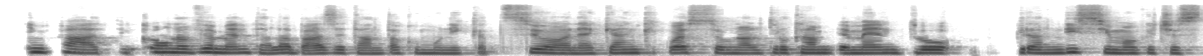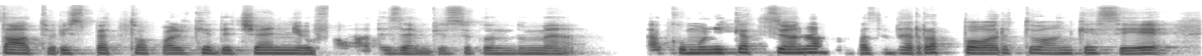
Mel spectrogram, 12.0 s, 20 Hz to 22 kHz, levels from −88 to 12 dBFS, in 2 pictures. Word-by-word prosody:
Infatti, 215 -4 +1
con 235 0 +3
ovviamente 215 -3 +3
alla 200 +3 +2
base 180 +2 +1
tanta 175 0 -3
comunicazione, 180 0 -1
che 195 - -1
anche 200 +1 -1
questo 205 0 +1
è - - 0
un 185 - -1
altro 185 +2 0
cambiamento 195 0 +2 0.2
grandissimo 205 -1 +2
che 195 - -5
c'è 185 - -1
stato 185 -1 +2
rispetto 180 0 -3
a 180 - -4
qualche 175 +2 -2
decennio 175 0 0
fa, 170 - -12
ad 165 - -11
esempio, 175 -1 -4
secondo 165 -1 -6
me. 165 -1 -5 0.3
La 190 - -2
comunicazione 205 +2 +2
alla 220 - +4
base 180 +1 -5
del 180 -1 -1
rapporto, 195 -2 +1
anche 180 +1 -2
se 185 0 +1
190 Hz, 175 wpm, -22 LUFS, 180-200 Hz, 0.3 s, alla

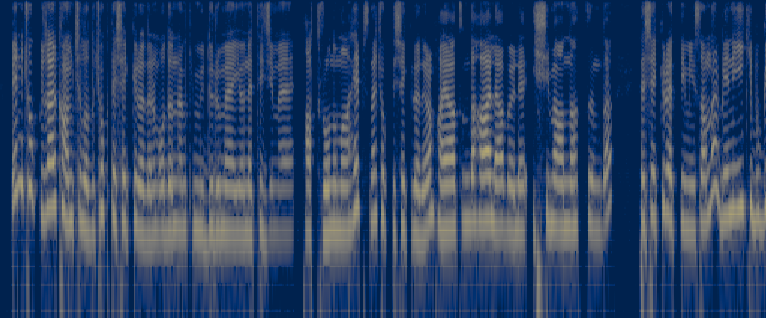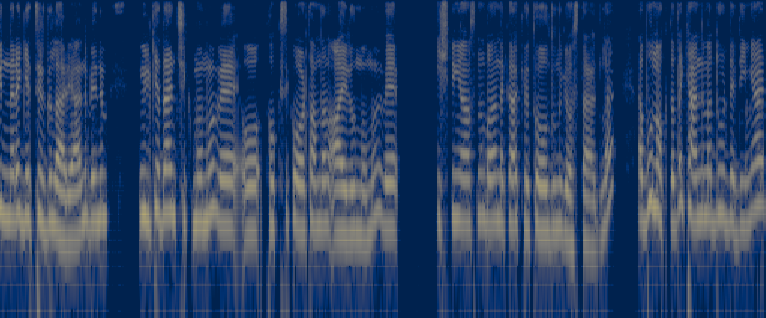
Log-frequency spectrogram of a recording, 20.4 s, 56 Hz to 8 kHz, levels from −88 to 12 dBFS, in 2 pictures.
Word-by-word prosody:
Beni 445 +3 +2
çok 425 -6 0
güzel 310 +3 +7
kamçıladı. 245 -6 +1
Çok 290 +4 -2
teşekkür 245 -2 0
ederim. 210 0 -1
O 215 +1 -2
dönemki 225 0 -2
müdürüme, 220 0 -1
yöneticime, 210 0 -5
patronuma 215 0 0
hepsine 270 -3 -1
çok 265 0 -3
teşekkür 220 -1 -3
ediyorum. 210 +6 +2
Hayatımda 235 +3 +3
hâlâ, 245 -2 +8
böyle, 220 0 -1
işimi 240 +2 0
anlattığımda 230 +3 -1 0.4
teşekkür 265 +4 0
ettiğim 245 -3 0
insanlar 250 - 0
beni 275 +2 +2
iyi 310 +1 +3
ki 300 -3 -1
bugünlere 265 0 +1
getirdiler. 250 -6 +1
Yani, 200 +7 0
benim 260 +1 0 0.4
ülkeden 280 +1 +2
çıkmamı 255 +2 -2
ve 240 -1 +1
o 215 0 -2
toksik 235 +3 -5
ortamdan 235 0 0
ayrılmamı 210 +4 -1
ve 230 -1 0 0.5
iş 255 -1 -4
dünyasının 260 0 -3
bana 245 0 +1
ne 245 -1 -3
kadar 235 0 0
kötü 235 -1 -4
olduğunu 220 +1 0
gösterdiler. 190 - -3 0.3
A, 255 -1 -1
bu 335 +1 +3
noktada 275 +1 -1
kendime 265 -3 -1
dur 275 -1 -5
dediğim 235 -1 -5
yer 315 +3 -2
240 Hz, 160 wpm, -32 LUFS, 220-265 Hz, 0.5 s, hâlâ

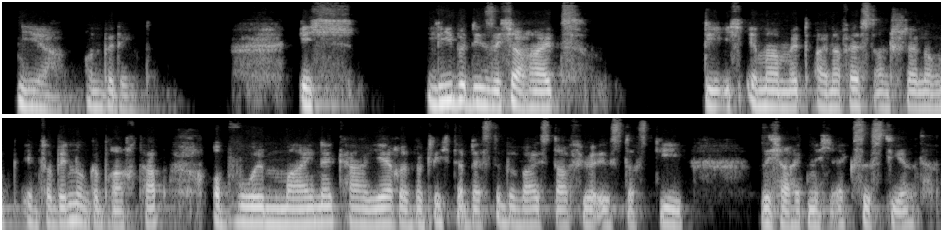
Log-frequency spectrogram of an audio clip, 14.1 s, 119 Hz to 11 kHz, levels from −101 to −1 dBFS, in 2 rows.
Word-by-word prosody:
Ja, 145 -6 -2 0.2
unbedingt. 145 -5 -5 1.1
Ich 175 -2 0 0.5
liebe 195 +2 +7
die 175 0 +5
Sicherheit, 155 -2 +3 0.9
die 155 -1 +1
ich 155 - -4
immer 160 -4 +3
mit 155 +2 0
einer 150 0 0
Festanstellung 145 -2 -2
in 150 -4 -6
Verbindung 150 +2 +1
gebracht 135 -1 -4
habe, 145 0 -1 0.3
obwohl 155 +1 +3
meine 145 +1 +3
Karriere 145 -1 +1
wirklich 145 +2 -4
der - - -2
beste 140 0 -4
Beweis 145 -1 -3
dafür 140 +1 -2
ist, 140 0 -4
dass 135 - -8
die 140 -3 -3 0.5
Sicherheit 135 -2 -1
nicht 135 - -4
existiert. 140 -1 -5
145 Hz, 130 wpm, -24 LUFS, 140-155 Hz, 1.1 s, liebe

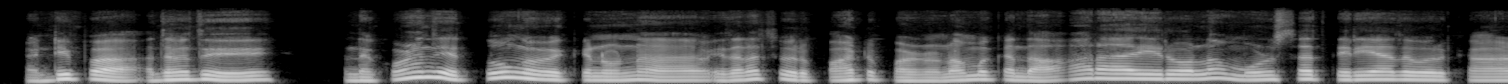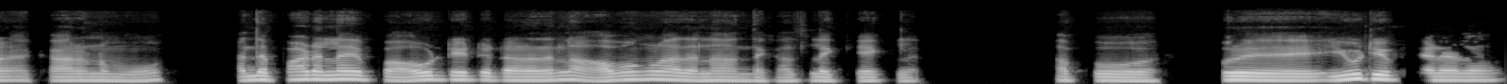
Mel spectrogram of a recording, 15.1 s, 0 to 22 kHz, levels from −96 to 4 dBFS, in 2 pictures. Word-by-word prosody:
கண்டிப்பா. 170 +8 +2 0.2
அதாவது 155 +5 +2 0.6
அந்த 125 0 -2
குழந்தைய 220 +5 +3 0.2
தூங்க 220 0 +3
வைக்கணுன்னா, 145 0 0 0.3
எதனாச்சும் 165 +6 -1
ஒரு 135 - -2
பாட்டு 140 +4 -1
பாடணும். 120 0 -2
நமக்கு 155 +3 -1
அந்த 130 -3 0 0.2
ஆராரிலோம் 190 -1 +2
முழுசா 160 +3 -1 0.2
தெரியாத 160 +1 +1
ஒரு 140 -1 +1
கா 130 - -4 0.4
காரணமோ! 130 -1 -2 0.5
அந்த 150 +3 +2
பாடெல்லாம் 165 +1 +3
இப்போ 150 -3 -6
அவுட் 150 +2 +1
டேட்டடா 145 -2 0
ஆனதுனால, 135 +4 +1
அவுங்களும் 160 +4 +1
அதெல்லாம் 130 -1 0
அந்த 120 -1 -4
காலத்தில 120 +2 -4
கேட்கல. 120 -1 -6 0.8
அப்போ 130 0 -7 0.6
ஒரு 145 0 +6 0.5
YouTube 175 -2 +4
சேனல 135 -1 0
150 Hz, 130 wpm, -23 LUFS, 130-165 Hz, 0.8 s, ஒரு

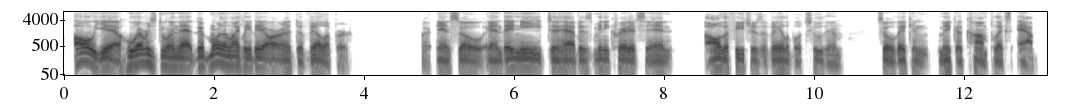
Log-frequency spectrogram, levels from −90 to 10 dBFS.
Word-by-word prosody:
Oh, 150 0 +8
yeah. 100 +2 +4
Whoever's 120 +1 +3
doing 100 -2 +1
that, 100 -2 +4
they're 105 0 +3
more 130 +4 +3
than 115 -2 +4
likely, 110 -4 +2
they 95 0 +3
are 85 -2 +3
a 80 -1 -2
developer. 85 -2 -3 1.0
Uh, - - -14
and 80 -1 -2
so, 80 -3 -1
and 80 -1 -3
they 90 +2 +3
need 95 -3 -1
to 85 -2 -1
have 80 0 +1
as 75 -4 -5
many 90 -1 -4
credits 85 -2 -1
and 75 -1 -4 0.4
all - - +3
the - - 0
features 80 -5 -5
available 80 +2 -3
to - - -6
them, - - -11 0.4
so 75 - -1
they 80 +1 0
can 70 -4 -10
make 80 0 -4
a - - -5
complex - - -3
app. - - -1
85 Hz, 175 wpm, -23 LUFS, 80-100 Hz, 1.0 s, Oh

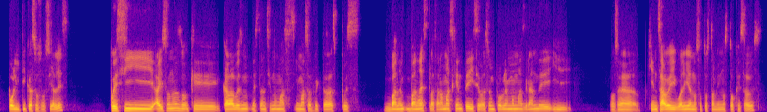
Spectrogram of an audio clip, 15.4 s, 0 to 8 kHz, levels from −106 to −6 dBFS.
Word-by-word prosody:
políticas 125 +2 +3
o 125 - -3
sociales, 115 +8 -3 0.8
pues, 145 -4 +7
si 135 -2 +5
hay 130 +1 +5
zonas 145 +2 -1
dond 130 -2 -2
que 115 -3 -2
cada 120 -1 +6
vez 125 +1 +1 0.2
están 120 -1 -5
siendo 120 0 -4
más 120 -1 -5
y - - -8
más 120 0 -3
afectadas, 120 -1 -3
pues, 115 -1 -7 0.5
van 120 -1 +1
a 130 - +1
van 120 0 0
a - - +3
desplazar 115 -4 -4
a - - -2
más 125 +1 -1
gente, 135 +1 0
y 135 - +2
se - - -4
va - - -2
a - - -2
hacer 125 - -5
un 120 - -2
problema 125 0 -1
más 125 -1 -3
grande 130 +2 -2
y, 115 -3 -6 0.8
o 110 -1 -7
sea, 105 -1 -1 0.2
quién 115 +1 0
sabe, 120 +3 +7
igual 110 0 +2
y - - +3
a - - +1
nosotros 115 0 -6
también 110 0 -5
nos 115 - -8
toque, 115 +2 -6
¿sabes? - - -5
120 Hz, 190 wpm, -23 LUFS, 115-130 Hz, 0.8 s, pues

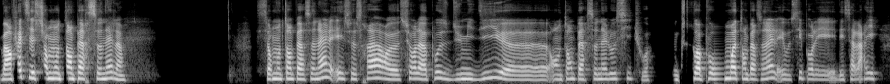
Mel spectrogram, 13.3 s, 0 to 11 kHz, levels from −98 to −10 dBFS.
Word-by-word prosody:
Bah, 195 +1 +9
en - - +7
fait, 270 +7 +3
c'est 235 -3 +3
sur 235 +1 0
mon 220 -1 +3
temps 220 +1 +5
personnel. 210 -3 +2 2.0
Sur 200 - -3
mon 210 -1 +1
temps 210 +1 +1
personnel 210 +5 +2
et 220 0 -2
ce 210 -1 -6
sera, 230 +3 +3 0.2
r - - -2
heu, - - -9
sur 220 +4 -3
la 195 -2 +4
pause 225 +1 -5
du 190 +2 -7
midi, 210 +6 -2
heu, 170 -3 -2
en 190 0 -6
temps 210 +2 -5
personnel, 200 +1 -3
aussi, 215 +1 -8
tu - - -16
vois? 160 0 -14 0.3
Donc, 175 - -10 0.2
soit 210 -2 +6
pour 210 -1 -5
moi, 225 0 +5
temps 205 -2 -4
personnel 200 +4 0
et - - -7
aussi 185 +6 -10
pour 200 -2 -6
les 180 -2 -8
les 180 0 -10
salariés. 220 +4 -5
210 Hz, 185 wpm, -23 LUFS, 195-225 Hz, 2.0 s, Bah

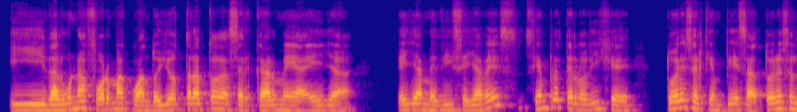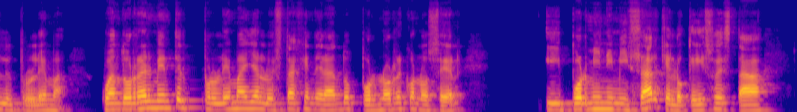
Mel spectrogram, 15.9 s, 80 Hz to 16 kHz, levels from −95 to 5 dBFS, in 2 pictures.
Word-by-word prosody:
y 140 0 -2
de 140 - +5
alguna 160 +6 0
forma 160 -1 -1
cuando 125 -2 +1
yo 150 +3 -3
trato 155 +1 +1
de 160 - +2
acercarme 130 -2 0
a 120 - 0
ella, 130 +2 -4 0.4
ella 150 +3 +1
me 130 -3 -3
dice: 135 0 -8
"¿Ya 140 +1 +1
ves? 255 - -5
Siempre 185 +2 -5
te 165 - -1
lo 145 -2 -4
dije, 135 -5 -7 0.2
tú 170 - +1
eres 195 +1 -1
el 170 -2 -1
que 155 - -7
empieza, 145 +3 -2
tú 155 - 0
eres 175 +2 -1
el 160 - -4
del 145 -1 -7
problema". 140 -3 -5 0.3
Cuando 155 0 +4
realmente 185 +3 +2
el 195 - -8
problema 165 -3 -1
ella 175 0 0
lo 155 -2 -2
está 150 +2 -1
generando 155 0 -1
por 140 -2 -2
no 145 +1 +2
reconocer 150 -5 -3 0.8
y 155 -1 -3
por 160 0 +7
minimizar 165 +3 +4
que 155 - -1
lo 130 -2 0
que 135 - -4
hizo 145 +3 -4
está 135 -3 +3
155 Hz, 185 wpm, -21 LUFS, 140-165 Hz, 0.8 s, por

